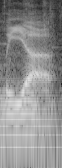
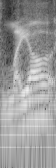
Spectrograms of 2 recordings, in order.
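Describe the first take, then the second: First: The name begins with a 'lee' sound. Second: The name begins with a 'lay' sound. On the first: The speaker calls it wrong. "not Leah" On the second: The speaker calls it right. "It's actually pronounced Leia"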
